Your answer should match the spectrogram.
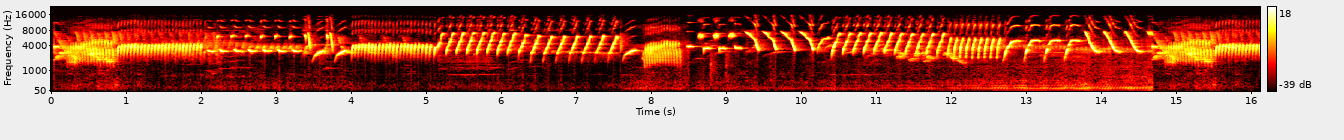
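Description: Male domestic canary singing a continuous song of fast rolling trills and rapid runs of repeated notes, switching to a new phrase every second or two. It is the song of a male ready to mate.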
